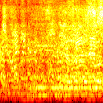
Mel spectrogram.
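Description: A large crowd talking and chattering, with a steady held low tone underneath.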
